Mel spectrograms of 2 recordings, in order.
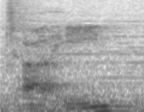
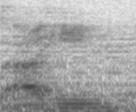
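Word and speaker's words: Tajín: Usually to add some flavor to my food, I'll go with, I pronounce it tahine, but I've been told it's pronounced ajín.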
